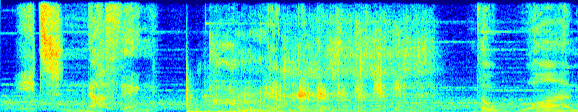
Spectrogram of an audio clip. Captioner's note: Regigrimm’s cry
